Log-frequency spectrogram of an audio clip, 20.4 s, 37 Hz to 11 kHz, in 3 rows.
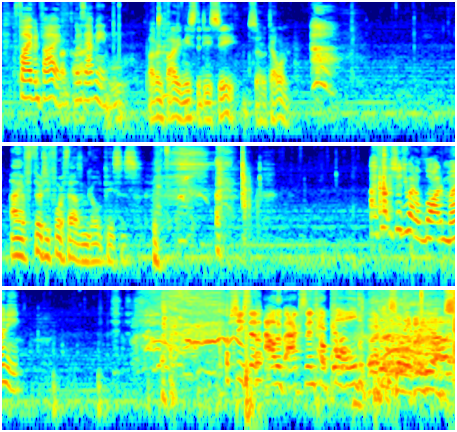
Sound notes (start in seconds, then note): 13.7 laughter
